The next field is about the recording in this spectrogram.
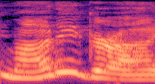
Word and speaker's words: Mardi Gras: I'm probably not doing this properly, but happy Mardi Gras. – Happy Mardi Gras, yes. – Is that how you say it? – Yes, that's how I say it.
